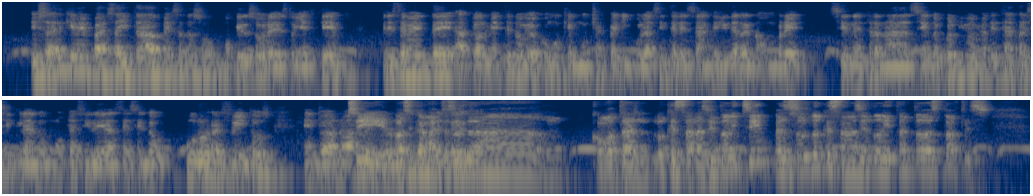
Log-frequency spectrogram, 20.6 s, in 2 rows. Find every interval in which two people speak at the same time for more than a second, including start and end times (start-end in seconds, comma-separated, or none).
13.7-15.1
